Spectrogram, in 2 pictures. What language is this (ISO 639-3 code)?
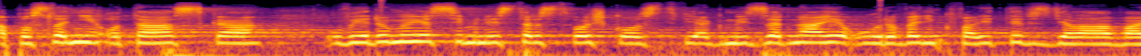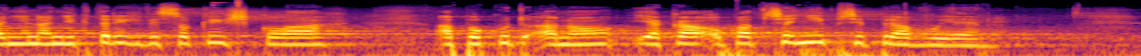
ces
